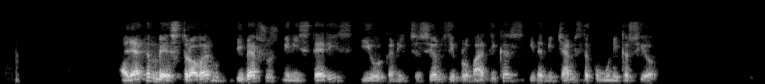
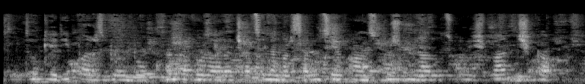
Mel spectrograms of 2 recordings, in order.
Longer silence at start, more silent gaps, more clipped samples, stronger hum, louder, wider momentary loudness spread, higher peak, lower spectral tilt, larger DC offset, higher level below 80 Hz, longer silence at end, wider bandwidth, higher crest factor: first, 1.2 s vs 0.05 s; first, 3.54-3.60 s vs none; neither; neither; about the same, -18 LUFS vs -18 LUFS; first, 14 LU vs 6 LU; about the same, -2 dBFS vs -2 dBFS; first, -5.5 dB/octave vs -3.5 dB/octave; neither; second, -62 dBFS vs -50 dBFS; first, 1.1 s vs 0 s; second, 7.8 kHz vs 12 kHz; about the same, 18 dB vs 18 dB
